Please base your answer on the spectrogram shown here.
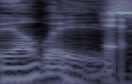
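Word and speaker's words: Elwes: How do I say his last name? – Carrie Elways. – Elways, yeah.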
